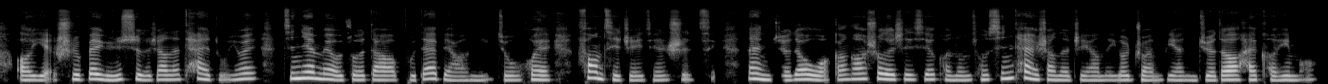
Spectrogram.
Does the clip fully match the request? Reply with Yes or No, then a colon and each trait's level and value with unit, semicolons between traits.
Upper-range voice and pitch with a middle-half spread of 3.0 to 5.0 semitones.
No: high, 215 Hz; narrow, 2.4 semitones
